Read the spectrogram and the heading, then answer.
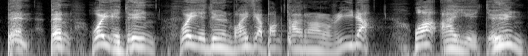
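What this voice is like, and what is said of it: Put-on Scottish accent. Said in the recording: “I'm going to try and do a Scottish accent.”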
